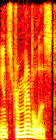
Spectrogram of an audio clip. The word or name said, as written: instrumentalist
